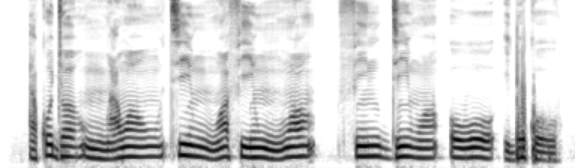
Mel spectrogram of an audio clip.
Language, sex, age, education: Yoruba, male, 15-29, secondary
